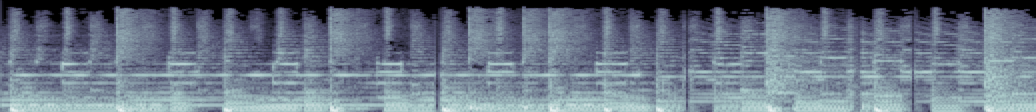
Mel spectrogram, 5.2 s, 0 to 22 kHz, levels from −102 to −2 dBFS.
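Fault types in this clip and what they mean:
Block of digital silence: The program likely failed to deliver a full output buffer in time, so a run of samples went out as zeros. The sound drops straight to digital silence and returns with no fade. It is heard as short holes at about 2.17 s (roughly 28 ms long), 3.42 s and 4.55 s (each about 21 ms, which fits a 1024-sample buffer).
Short concealed packet loss: About 40 ms of the stream never reached the decoder in time, between roughly 4.25 and 4.31 s. The receiver covered the gap by extending the last sound it had received, continuing its pitch or generating shaped noise, for about 39 ms before blending back into the real signal. Instead of a hard cut to silence, the result is a brief smeared stretch where the actual content is missing.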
